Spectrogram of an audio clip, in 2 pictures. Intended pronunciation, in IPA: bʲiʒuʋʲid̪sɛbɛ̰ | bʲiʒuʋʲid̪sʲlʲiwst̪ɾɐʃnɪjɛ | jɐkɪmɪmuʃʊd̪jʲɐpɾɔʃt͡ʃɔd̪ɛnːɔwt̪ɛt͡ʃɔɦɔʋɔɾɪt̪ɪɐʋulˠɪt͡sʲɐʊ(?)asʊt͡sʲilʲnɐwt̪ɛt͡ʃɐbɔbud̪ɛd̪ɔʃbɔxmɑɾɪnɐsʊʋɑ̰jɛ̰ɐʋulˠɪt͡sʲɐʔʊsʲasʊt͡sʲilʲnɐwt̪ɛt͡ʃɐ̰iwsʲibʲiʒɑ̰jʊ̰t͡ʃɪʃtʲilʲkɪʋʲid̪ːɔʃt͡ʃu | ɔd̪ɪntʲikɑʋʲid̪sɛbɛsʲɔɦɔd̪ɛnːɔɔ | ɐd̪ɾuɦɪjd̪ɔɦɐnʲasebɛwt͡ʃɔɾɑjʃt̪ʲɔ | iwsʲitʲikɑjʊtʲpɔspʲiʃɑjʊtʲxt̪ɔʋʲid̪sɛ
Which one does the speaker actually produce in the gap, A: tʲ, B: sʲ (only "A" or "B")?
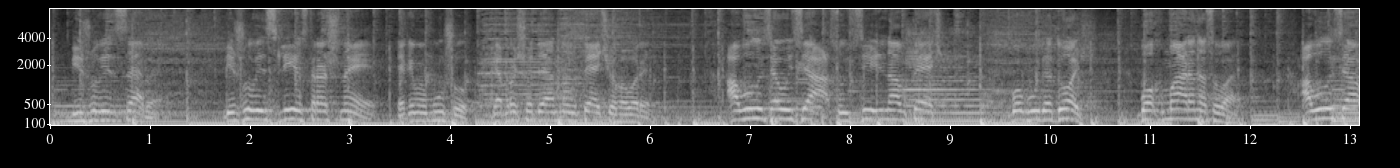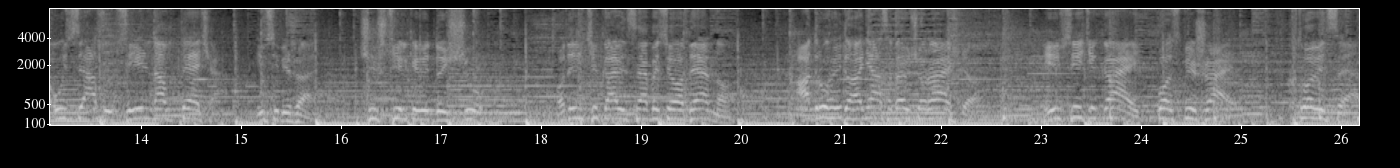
B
